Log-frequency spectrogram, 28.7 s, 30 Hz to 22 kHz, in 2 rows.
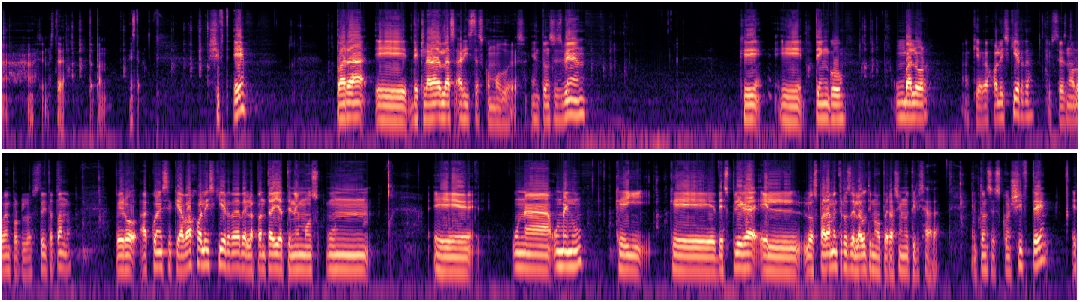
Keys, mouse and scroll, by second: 0.1 middle click, 0.8 b, 1.2 shift+click, 2.7 shift+e, 3.7 shift+click, 3.7 e, 3.9 shift+middle click, 4.7 shift+middle click, 5.8 shift+middle click, 6.5 click, 6.8 shift+click, 7.1 shift+middle click, 7.2 shift+middle click, 7.4 shift+middle click, 8.1 shift+e, 9.1 shift+click, 9.1 e, 9.6 shift+click, 10.1 click, 10.6 shift+e, 11.1 click, 11.4 middle click, 11.6 shift+middle click, 13.0 shift+click, 15.6 shift+middle click, 22.8 shift+middle click, 23.2 shift+middle click, 24.0 shift+middle click, 25.3 shift+middle click, 27.1 shift+e.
